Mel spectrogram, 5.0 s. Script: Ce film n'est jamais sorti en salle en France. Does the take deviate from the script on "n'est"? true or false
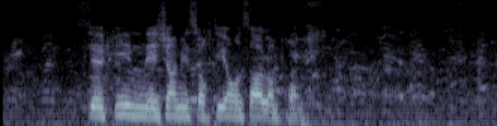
false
